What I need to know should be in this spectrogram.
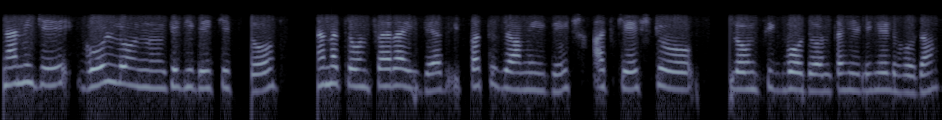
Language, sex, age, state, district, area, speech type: Kannada, female, 18-30, Karnataka, Shimoga, rural, conversation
